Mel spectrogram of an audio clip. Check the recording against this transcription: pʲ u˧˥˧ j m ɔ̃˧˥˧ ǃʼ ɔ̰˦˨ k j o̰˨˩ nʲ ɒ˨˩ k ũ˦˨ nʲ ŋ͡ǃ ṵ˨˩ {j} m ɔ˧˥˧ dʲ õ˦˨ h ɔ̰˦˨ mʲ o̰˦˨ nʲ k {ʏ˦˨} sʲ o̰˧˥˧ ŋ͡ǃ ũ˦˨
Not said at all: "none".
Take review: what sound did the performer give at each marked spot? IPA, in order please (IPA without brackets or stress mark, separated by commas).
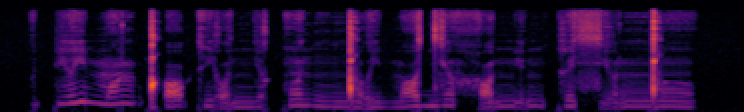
j, ʏ˦˨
